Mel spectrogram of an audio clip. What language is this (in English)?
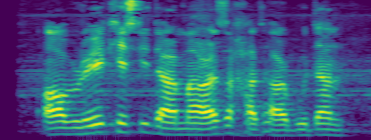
Persian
